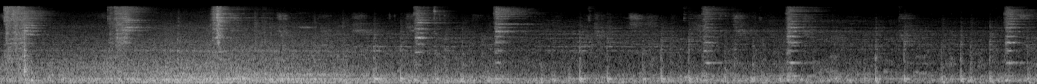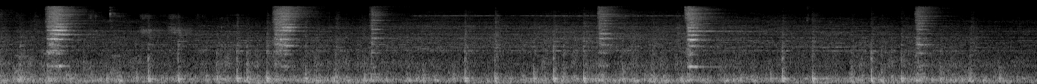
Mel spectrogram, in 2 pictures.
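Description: An ÖBB Taurus (class 1116) electric locomotive and its train of SBB passenger coaches roll slowly past. The locomotive's steady electric hum is loudest in the first few seconds. Then the wheels clack over rail joints and points every second or two, with brief squeals, the loudest clacks about eleven and seventeen seconds in.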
